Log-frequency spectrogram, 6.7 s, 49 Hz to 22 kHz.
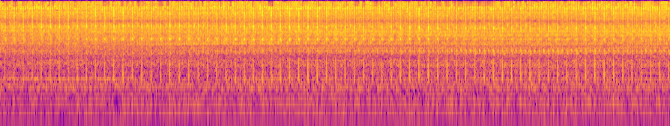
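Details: Toyota Prius (20-series) engine running steadily with a fast, fairly even tapping on top, about three per second; knock inside the engine, cause not yet found.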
